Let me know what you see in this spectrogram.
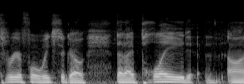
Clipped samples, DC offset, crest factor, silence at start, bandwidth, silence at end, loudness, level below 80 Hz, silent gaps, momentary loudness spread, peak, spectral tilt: under 0.1%; 0.3%; 12 dB; 0 s; 10.5 kHz; 0 s; -19 LUFS; -36 dBFS; none; 6 LU; -6 dBFS; -8 dB/octave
